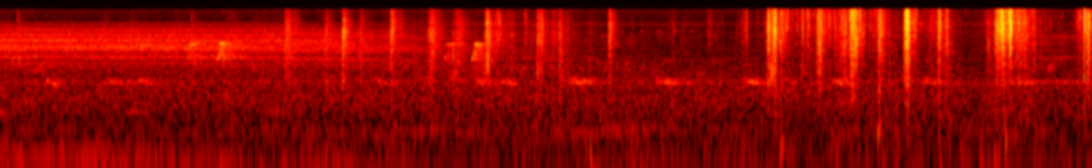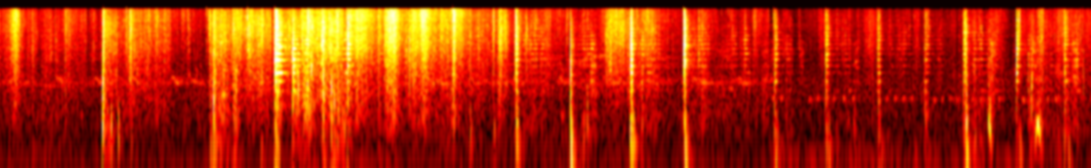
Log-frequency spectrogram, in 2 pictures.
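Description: Forest ambience with a bird's short chirps repeating steadily and high insect-like tones. Later come footsteps and rustling in dry leaf litter, building to a loud spell of rustling and scraping about two-thirds of the way through, then a run of short sharp strikes near the end.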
